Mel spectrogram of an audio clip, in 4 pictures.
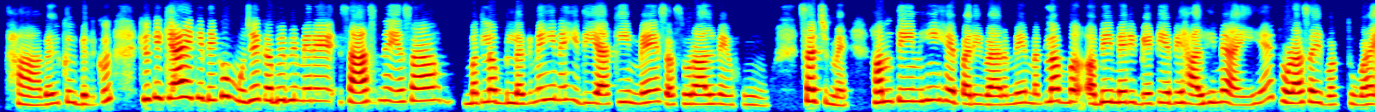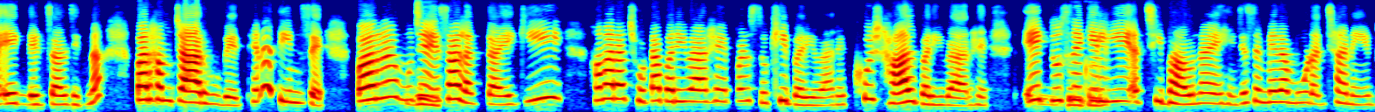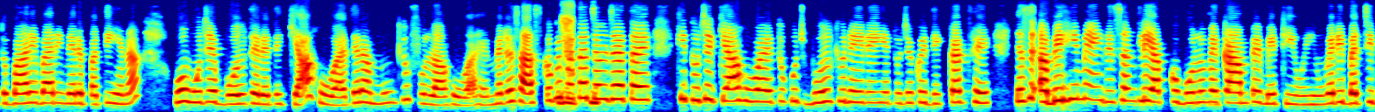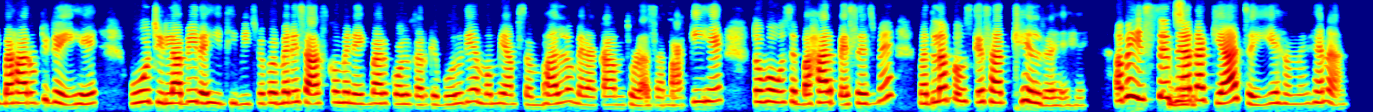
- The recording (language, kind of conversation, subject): Hindi, unstructured, आप अपने परिवार में खुशियाँ कैसे बढ़ाते हैं?
- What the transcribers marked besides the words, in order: in English: "मूड"; chuckle; in English: "रीसेंटली"; in English: "पैसेज"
